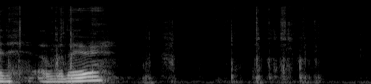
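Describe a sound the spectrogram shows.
Cards flick and rustle as fingers leaf through a stack.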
